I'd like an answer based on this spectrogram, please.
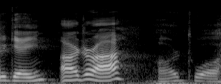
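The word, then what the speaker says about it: Ardara: Yes, we went to the small town of Ardrah, which is the most... Say it again. Ardrah. Ardrah. How do you spell that? A-R-D-A-R-A. Oh, wow. So it looks like Ardera, but right, it's pronounced Ardra.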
